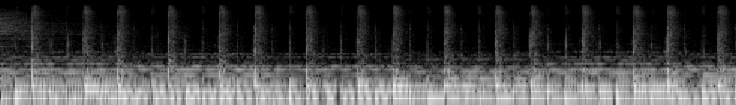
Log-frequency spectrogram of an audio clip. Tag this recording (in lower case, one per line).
music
